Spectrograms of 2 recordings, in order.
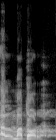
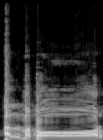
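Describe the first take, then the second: First: The second vowel is kept short. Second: The second vowel is held long. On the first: It means rain. "Dengan pendek" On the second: It means airport.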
